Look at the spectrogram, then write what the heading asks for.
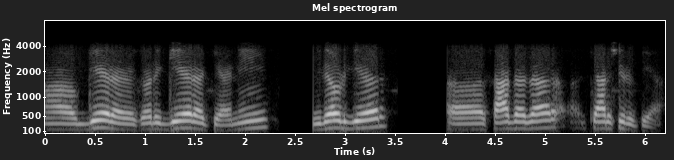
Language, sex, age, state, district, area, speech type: Goan Konkani, male, 45-60, Goa, Murmgao, rural, conversation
